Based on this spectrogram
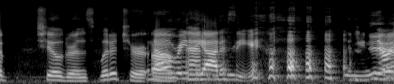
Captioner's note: laughs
